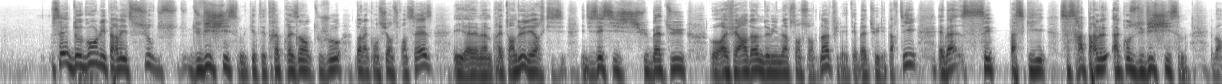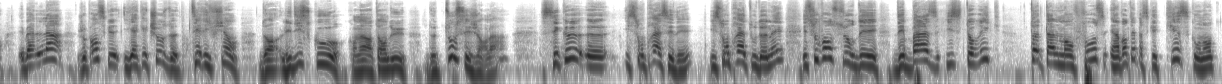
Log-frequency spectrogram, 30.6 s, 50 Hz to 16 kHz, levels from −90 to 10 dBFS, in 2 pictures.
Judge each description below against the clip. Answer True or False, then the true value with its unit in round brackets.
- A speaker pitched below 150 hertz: True (140 Hz)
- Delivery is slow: False (205 wpm)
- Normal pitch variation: False (6.6 semitones)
